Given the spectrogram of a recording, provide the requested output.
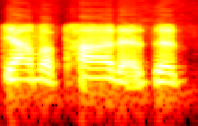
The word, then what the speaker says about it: Dhammapada: That's spelled variously, but it's D as in David, H-A-M-M-A-P-A-D-A, Dhammapada.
